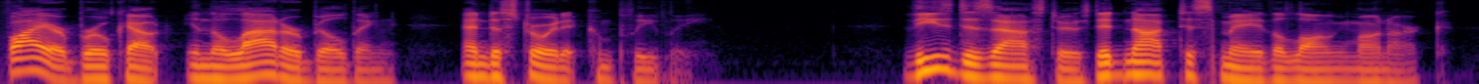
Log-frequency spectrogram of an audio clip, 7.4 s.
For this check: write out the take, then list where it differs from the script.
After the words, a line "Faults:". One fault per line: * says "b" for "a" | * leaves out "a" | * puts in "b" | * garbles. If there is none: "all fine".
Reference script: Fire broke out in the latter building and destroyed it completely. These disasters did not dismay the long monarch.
Fire broke out in the latter building and destroyed it completely. These disasters did not dismay the long monarch.
Faults:
all fine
